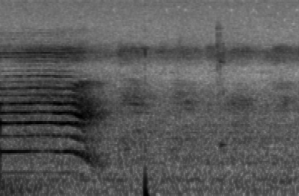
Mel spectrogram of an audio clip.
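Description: A menu button gives a short click.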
